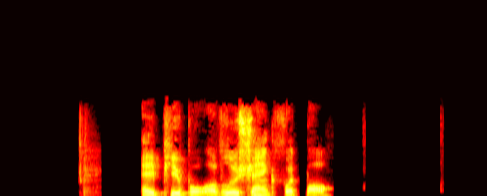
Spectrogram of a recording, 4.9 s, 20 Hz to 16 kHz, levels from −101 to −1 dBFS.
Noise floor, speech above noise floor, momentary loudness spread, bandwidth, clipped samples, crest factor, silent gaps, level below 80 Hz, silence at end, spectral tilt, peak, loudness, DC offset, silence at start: under -90 dBFS; over 73 dB; 7 LU; 7.8 kHz; under 0.1%; 18 dB; 3.00-3.06 s; -62 dBFS; 1.6 s; -3 dB/octave; -2 dBFS; -18 LUFS; under 0.1%; 1.4 s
